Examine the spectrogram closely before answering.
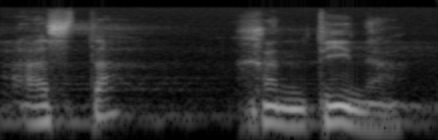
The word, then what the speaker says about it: astaxantina: palabra corrida x antena3 pronunciar como si dijéramos méxico o méxico pero lo más correcto es decir hasta cantina hasta cantina explicó la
